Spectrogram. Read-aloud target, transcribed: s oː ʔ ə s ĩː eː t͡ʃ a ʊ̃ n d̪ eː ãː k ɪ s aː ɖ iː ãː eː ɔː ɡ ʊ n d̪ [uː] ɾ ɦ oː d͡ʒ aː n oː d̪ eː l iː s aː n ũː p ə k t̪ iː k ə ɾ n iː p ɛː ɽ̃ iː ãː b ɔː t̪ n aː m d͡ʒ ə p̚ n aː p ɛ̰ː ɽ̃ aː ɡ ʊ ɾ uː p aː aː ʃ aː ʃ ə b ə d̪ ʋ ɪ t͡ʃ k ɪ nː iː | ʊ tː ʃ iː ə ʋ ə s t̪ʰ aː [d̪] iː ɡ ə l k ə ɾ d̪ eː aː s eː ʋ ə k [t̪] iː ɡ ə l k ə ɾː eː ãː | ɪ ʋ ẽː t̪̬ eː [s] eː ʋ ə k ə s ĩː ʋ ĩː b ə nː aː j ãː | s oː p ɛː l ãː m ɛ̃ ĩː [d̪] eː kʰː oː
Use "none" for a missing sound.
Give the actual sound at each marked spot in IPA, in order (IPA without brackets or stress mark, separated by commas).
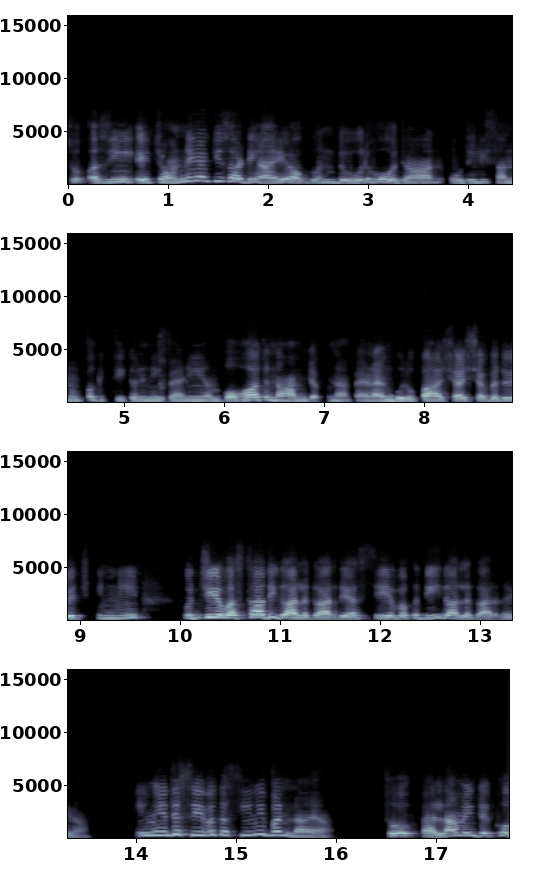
uː, d̪, d̪, s, d̪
